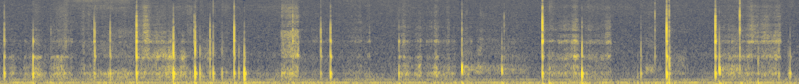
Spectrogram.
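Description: Long acrylic nails tap on the top and the plastic window of a small white Kiara Sky cardboard box. The result is a quiet, irregular run of short, dry clicks and taps, some brighter and sharper, over a faint steady low hum. Each tap dies away almost instantly.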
